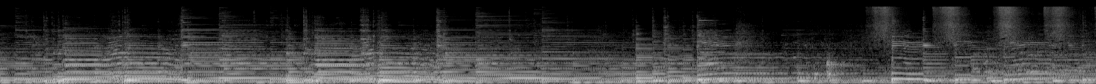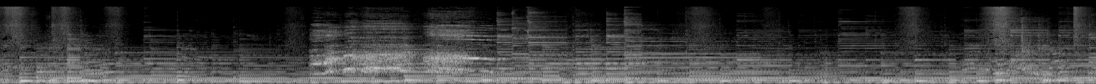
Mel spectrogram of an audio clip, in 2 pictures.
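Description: Background guitar music plays throughout, and about two-thirds of the way in a rooster crows once, lasting about two seconds.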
